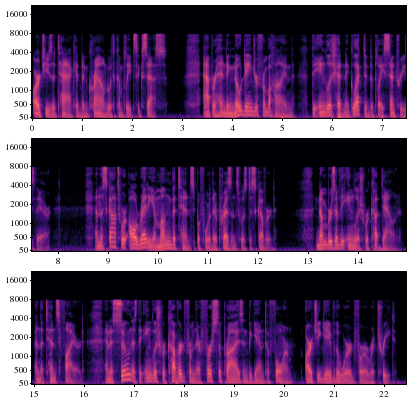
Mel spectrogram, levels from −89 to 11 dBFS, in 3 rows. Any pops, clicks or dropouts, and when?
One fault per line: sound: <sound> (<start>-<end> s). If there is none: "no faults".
no faults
